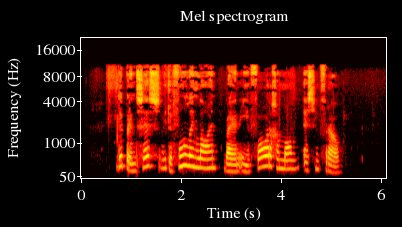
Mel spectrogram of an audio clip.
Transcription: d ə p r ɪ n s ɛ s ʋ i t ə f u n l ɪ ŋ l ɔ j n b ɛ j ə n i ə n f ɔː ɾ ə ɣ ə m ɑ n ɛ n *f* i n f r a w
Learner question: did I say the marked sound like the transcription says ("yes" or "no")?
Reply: no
